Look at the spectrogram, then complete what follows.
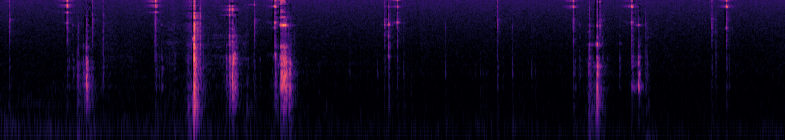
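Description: A handful of faint, separate computer mouse clicks, the loudest about a second and a half in. They come in two small groups, a cluster near the middle and a pair later on, as the mouse button is pressed and released.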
